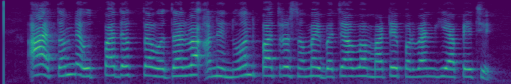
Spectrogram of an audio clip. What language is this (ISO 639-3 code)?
guj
